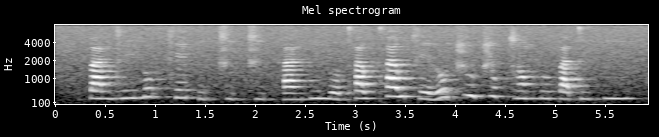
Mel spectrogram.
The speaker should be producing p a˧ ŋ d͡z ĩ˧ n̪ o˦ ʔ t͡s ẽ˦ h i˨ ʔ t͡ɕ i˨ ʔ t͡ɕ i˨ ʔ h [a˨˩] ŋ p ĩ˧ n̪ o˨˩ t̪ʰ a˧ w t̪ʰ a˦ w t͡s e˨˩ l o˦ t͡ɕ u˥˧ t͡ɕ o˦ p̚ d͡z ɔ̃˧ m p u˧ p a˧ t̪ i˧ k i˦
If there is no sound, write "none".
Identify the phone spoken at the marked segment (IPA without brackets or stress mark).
a˧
